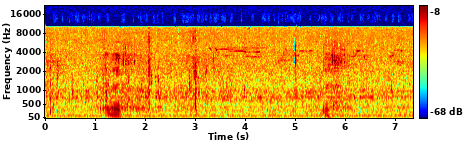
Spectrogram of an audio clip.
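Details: Theodore the Great, or Teddy, a 4-year-old Haflinger gelding, naps on a lazy Saturday morning at Camp Cherith in the Adirondacks. He gives breathy, rasping snores about four seconds apart, with faint birdsong and outdoor hiss behind.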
